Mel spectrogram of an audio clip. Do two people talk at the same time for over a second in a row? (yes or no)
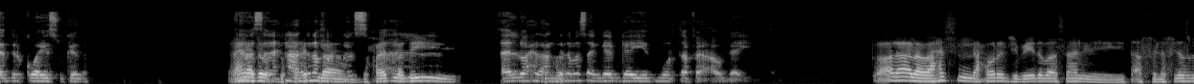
yes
